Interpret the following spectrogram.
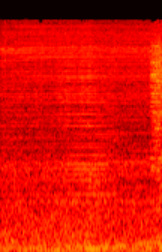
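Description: Steady low hum and hiss of room tone, with no speech.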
